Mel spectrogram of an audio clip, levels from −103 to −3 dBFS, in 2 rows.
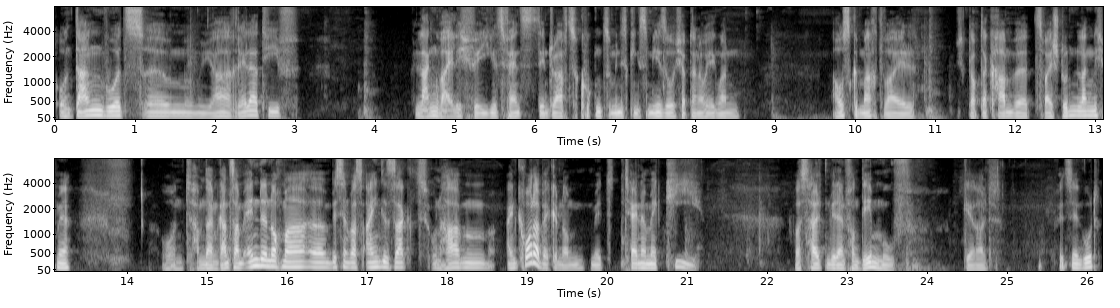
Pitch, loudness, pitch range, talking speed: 95 Hz, -24 LUFS, 90-115 Hz, 160 wpm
